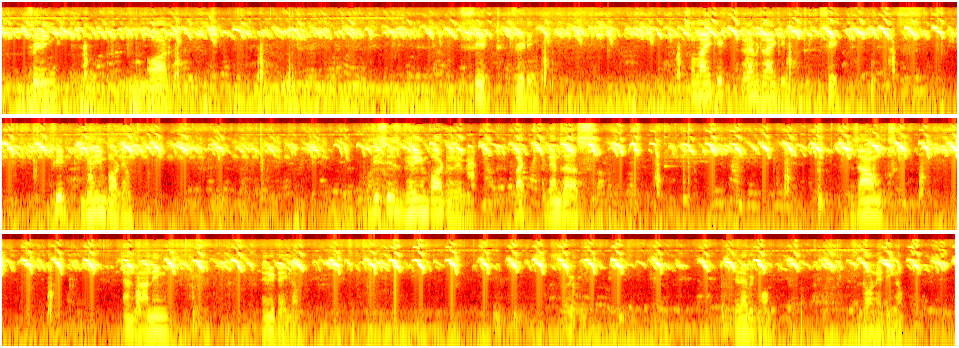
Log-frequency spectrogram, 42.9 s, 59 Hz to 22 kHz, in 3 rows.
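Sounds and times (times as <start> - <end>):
chicks peeping: 0.0 - 42.9.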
